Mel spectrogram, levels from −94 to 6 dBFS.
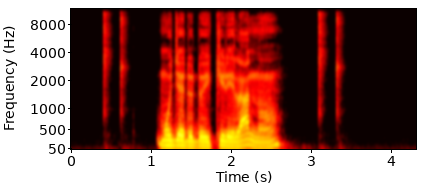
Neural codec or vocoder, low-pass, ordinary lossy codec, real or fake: none; 10.8 kHz; none; real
